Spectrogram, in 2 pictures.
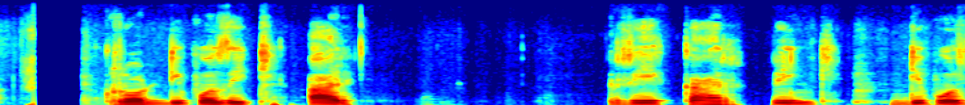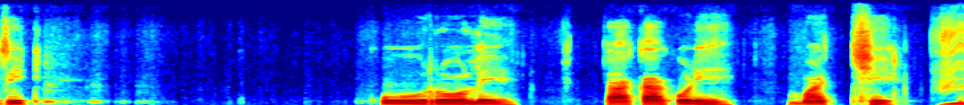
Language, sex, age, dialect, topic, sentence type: Bengali, male, 18-24, Western, banking, statement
